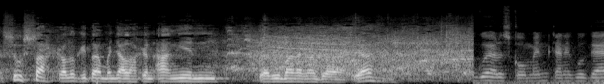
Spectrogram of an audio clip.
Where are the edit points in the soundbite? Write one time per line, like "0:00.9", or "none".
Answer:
0:04.8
